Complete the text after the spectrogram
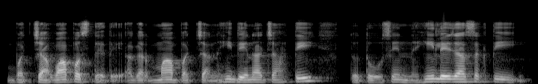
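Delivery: loud, resolute constable giving an order; firm authority. Acted. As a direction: lay down the law firmly and loudly. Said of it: "हवलदार की आवाज में दृढ़ता थी".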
